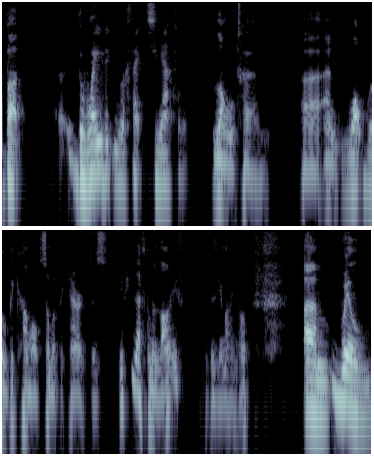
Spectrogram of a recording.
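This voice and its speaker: A man with a fairly low voice speaks as a game developer being interviewed. He is hesitant and careful, feeling his way through each answer in halting phrases. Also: lively intonation, darkish tone, breathy edge.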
